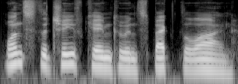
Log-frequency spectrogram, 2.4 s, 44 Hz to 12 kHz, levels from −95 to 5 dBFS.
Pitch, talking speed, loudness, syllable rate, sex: 130 Hz, 200 wpm, -16 LUFS, 3.9 syllables/s, male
